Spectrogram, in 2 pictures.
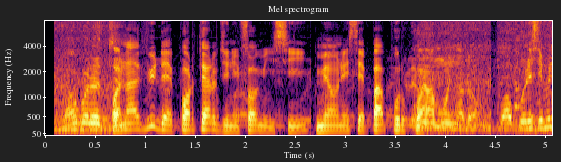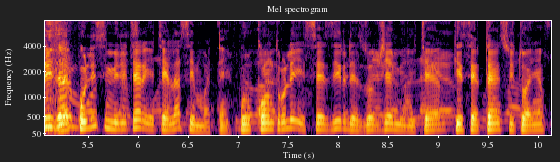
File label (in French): MICROTROTTOIR; POLICE MILITAIRES; FR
